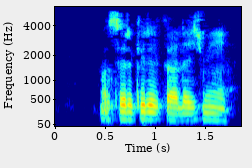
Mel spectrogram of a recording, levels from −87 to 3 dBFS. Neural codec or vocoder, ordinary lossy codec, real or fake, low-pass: vocoder, 22.05 kHz, 80 mel bands, WaveNeXt; MP3, 24 kbps; fake; 5.4 kHz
